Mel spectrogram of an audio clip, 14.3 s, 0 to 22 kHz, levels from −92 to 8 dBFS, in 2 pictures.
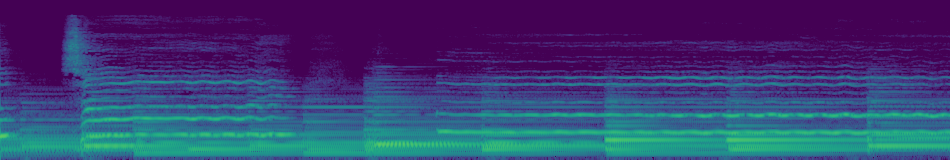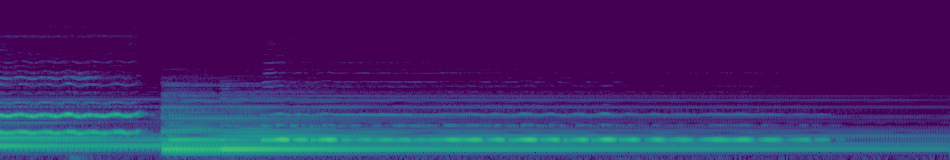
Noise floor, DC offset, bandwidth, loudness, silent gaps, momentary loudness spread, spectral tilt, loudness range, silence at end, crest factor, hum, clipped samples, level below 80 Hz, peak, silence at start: -49 dBFS; under 0.1%; 11.5 kHz; -28 LUFS; none; 11 LU; -7 dB/octave; 8 LU; 0 s; 16 dB; none; under 0.1%; -70 dBFS; -12 dBFS; 0 s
